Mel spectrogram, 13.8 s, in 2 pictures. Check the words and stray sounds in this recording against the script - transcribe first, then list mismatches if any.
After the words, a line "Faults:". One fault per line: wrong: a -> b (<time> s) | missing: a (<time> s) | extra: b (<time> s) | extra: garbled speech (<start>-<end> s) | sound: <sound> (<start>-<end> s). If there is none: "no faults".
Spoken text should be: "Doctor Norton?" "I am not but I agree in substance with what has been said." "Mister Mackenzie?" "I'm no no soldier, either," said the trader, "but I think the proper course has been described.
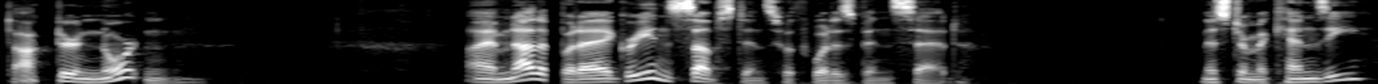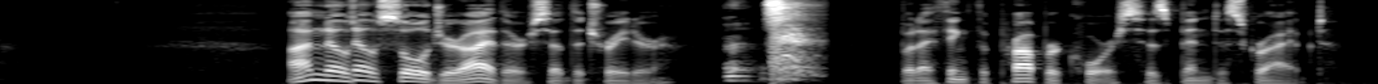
"Doctor Norton?" "I am not but I agree in substance with what has been said." "Mister Mackenzie?" "I'm no no soldier, either," said the trader, "but I think the proper course has been described.
Faults:
sound: sneeze (10.5-11.1 s)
